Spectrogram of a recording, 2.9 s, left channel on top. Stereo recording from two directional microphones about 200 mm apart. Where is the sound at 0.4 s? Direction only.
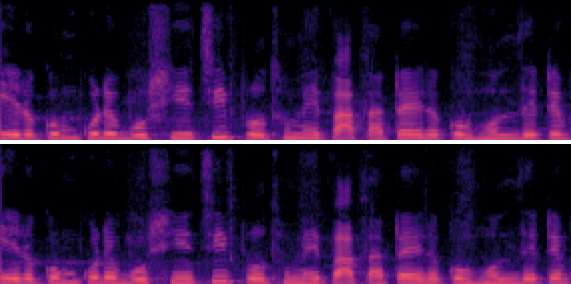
25° left (ahead or behind).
